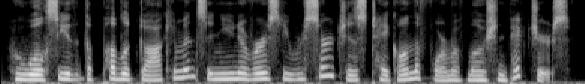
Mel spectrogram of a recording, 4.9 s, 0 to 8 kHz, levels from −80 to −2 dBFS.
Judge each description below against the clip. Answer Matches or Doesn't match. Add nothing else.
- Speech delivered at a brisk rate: Matches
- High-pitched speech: Matches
